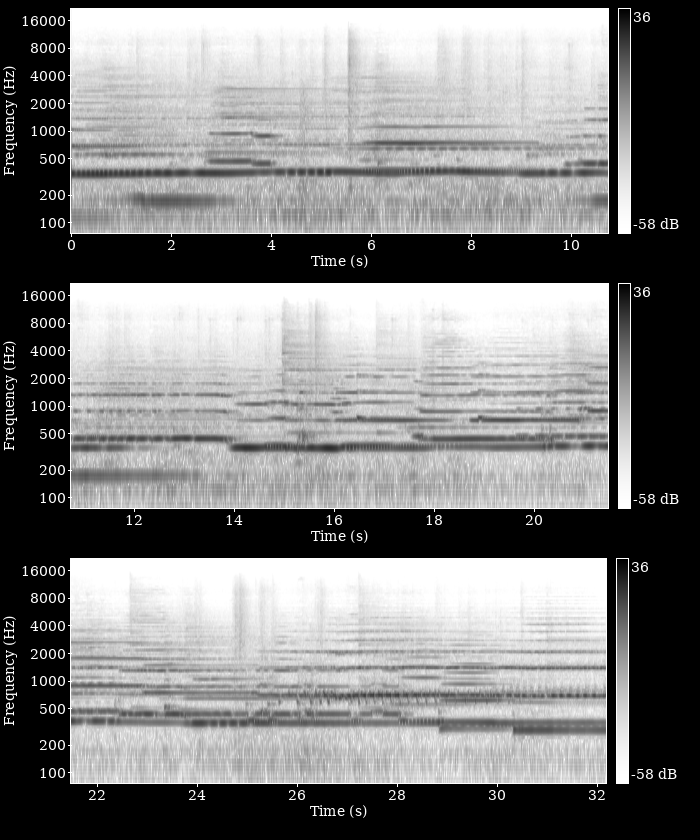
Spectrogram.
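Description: Saxophone quartet playing long, overlapping held notes that shift slowly from chord to chord, one note wavering near the end. A few light strikes from the drum kit sound now and then underneath.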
